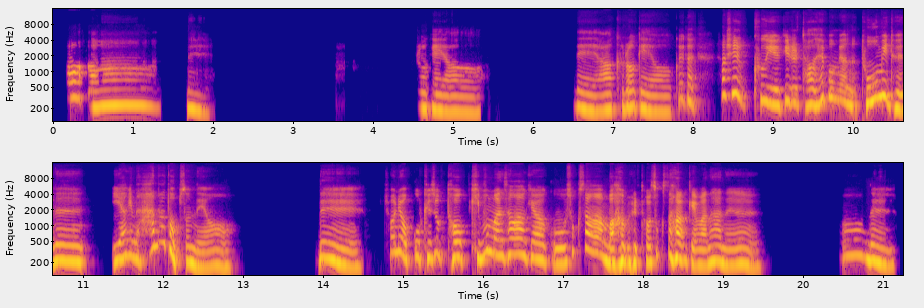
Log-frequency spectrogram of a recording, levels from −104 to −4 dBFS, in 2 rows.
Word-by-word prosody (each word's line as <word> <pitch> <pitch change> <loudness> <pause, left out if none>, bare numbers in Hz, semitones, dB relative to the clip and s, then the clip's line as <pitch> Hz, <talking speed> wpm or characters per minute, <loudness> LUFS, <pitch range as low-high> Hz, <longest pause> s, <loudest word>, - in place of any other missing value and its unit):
아 310 - -4 0.2
아 230 0 0 0.3
네. 180 -6 -3 2.5
그러게요. 170 -4 -4 1.1
네. 195 -4 -1
아 185 +2 -2
그러게요. 190 -5 -3
그러니까 275 -4 -7 0.2
사실 365 -1 -1
그 280 -3 -2
얘기를 245 +2 -1
더 230 0 -1
해 275 +7 0
보면 260 -9 -3
도움이 310 +7 +4
되는 205 0 +2 0.3
이야기는 235 +3 +1
1 390 - -2
도 345 - +4
없었네요. 165 - 0 1.0
네. 190 -10 +1 0.3
전혀 310 -1 -2
없고 240 +1 -2
계속 245 +3 -3
더 245 -1 +1
기분만 270 +3 +1
상하게 280 -2 +2
하고 205 -5 +1
속상한 315 - +2
마음을 195 0 +5
더 200 +1 0
속상하게만 205 -8 +2
하는. 180 -5 0 1.0
어 255 - -11 0.3
네. 195 -6 +3
215 Hz, 205 characters per minute, -22 LUFS, 185-250 Hz, 2.5 s, 마음을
